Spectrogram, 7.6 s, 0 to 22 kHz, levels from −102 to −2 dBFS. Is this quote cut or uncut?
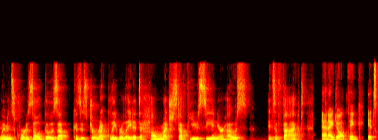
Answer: cut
